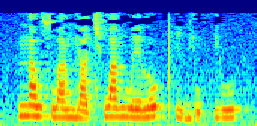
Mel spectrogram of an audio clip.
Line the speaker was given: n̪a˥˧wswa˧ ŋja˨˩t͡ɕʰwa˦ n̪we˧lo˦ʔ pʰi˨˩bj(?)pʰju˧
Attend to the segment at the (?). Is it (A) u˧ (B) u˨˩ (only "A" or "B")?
B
